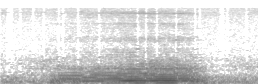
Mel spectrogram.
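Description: A single low, droning snore of about a second and a half that rises and fades, over a noisy recording.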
